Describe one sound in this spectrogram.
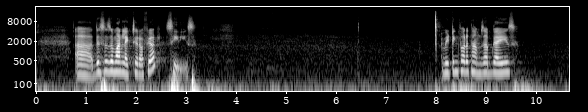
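A young woman speaks calmly and clearly into a microphone, with long pauses.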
